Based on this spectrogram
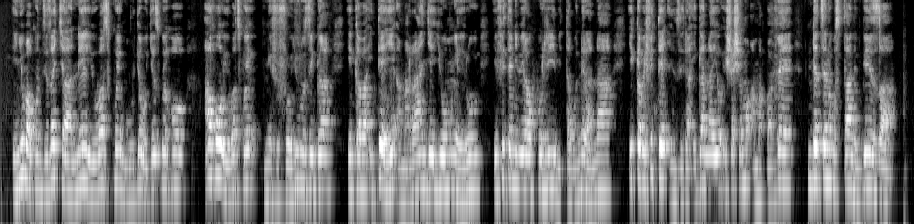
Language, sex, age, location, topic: Kinyarwanda, female, 36-49, Nyagatare, government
